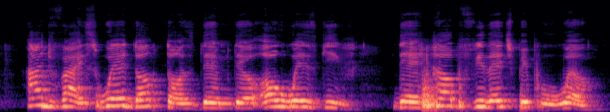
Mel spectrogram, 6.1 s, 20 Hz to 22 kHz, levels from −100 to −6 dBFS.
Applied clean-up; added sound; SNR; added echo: none; none; none; reverberation time 0.4 s.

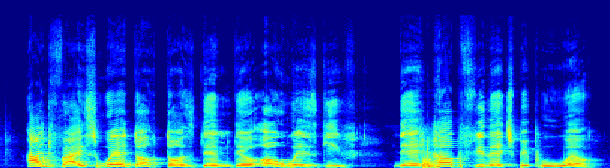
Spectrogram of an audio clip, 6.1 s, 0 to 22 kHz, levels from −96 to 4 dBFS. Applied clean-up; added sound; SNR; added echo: none; none; none; none.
